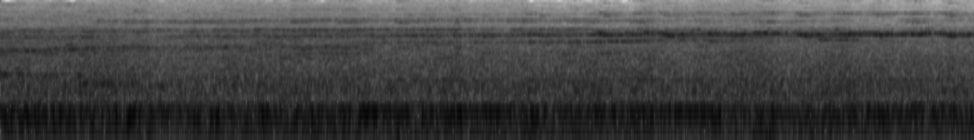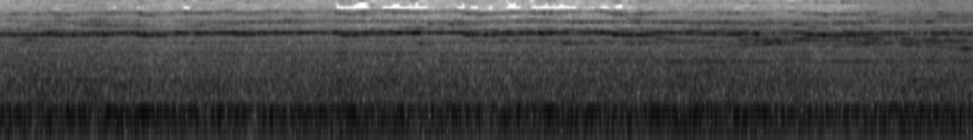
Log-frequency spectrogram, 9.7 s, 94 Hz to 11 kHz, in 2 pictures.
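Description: Eight-car KORAIL Class 321000 electric multiple unit rolling slowly into a station and slowing to a stop: a steady low rumble with a high, wavering squeal from the train over it. A faint hiss comes in near the end.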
